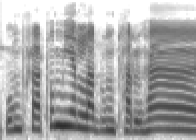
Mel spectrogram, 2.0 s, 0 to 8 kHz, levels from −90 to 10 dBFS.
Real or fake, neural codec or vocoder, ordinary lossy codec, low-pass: real; none; none; 7.2 kHz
